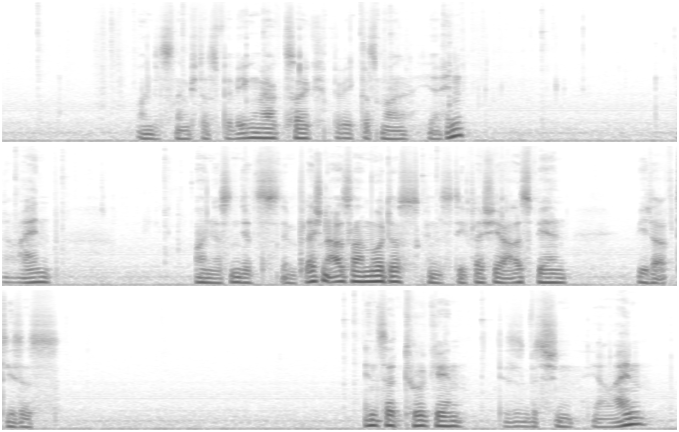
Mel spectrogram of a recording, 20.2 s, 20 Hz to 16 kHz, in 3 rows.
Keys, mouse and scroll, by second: 1.3 click, 2.2 click, 3.4 middle click, 5.0 click, 6.9 middle click, 8.5-9.8 scroll up 1, 9.8-10.5 scroll up 2, 10.5 click, 16.5 click, 17.9 click.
